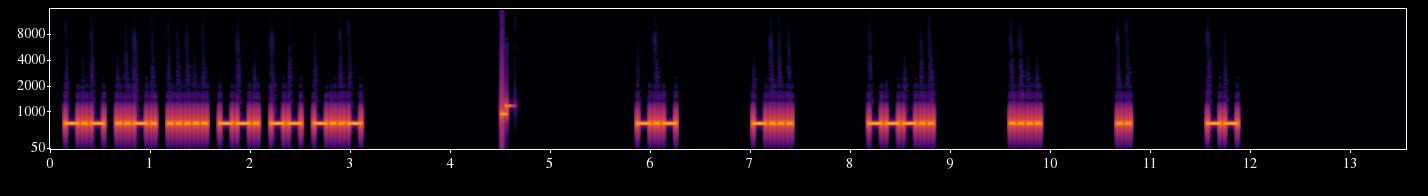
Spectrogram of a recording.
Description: Morse code, heard as a keyed tone, about 28 wpm, spaced as for 14 wpm, 700 Hz. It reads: KF5GMX KB8HIM
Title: USA Call Signs - 6 Characters - 6x Character Spacing - 28wpm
